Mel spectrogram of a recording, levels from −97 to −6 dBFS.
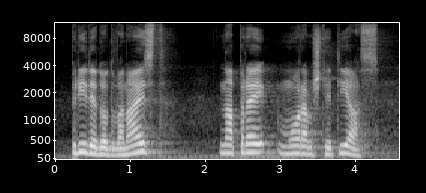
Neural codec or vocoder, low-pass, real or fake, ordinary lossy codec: none; none; real; none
